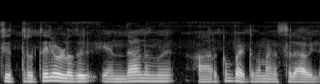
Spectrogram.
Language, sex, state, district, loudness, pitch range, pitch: Malayalam, male, Kerala, Kasaragod, -17 LUFS, 130-150 Hz, 140 Hz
